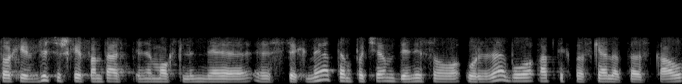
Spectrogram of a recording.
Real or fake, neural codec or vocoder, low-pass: real; none; 3.6 kHz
